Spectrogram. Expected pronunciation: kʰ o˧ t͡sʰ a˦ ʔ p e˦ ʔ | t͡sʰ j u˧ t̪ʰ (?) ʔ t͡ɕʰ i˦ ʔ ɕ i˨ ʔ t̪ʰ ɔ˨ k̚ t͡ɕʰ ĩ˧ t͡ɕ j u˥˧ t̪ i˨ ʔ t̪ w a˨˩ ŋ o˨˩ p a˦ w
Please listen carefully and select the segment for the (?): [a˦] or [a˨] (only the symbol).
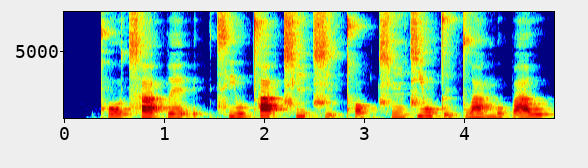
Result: a˦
